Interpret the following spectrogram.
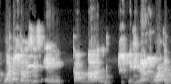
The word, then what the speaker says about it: tamal: A always is the A sound in Spanish. We don't have 7 different pronunciations for that letter. So anytime you see an A in a word in Spanish, you're always going to say A like in spot. So it's tamal, and it's only one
